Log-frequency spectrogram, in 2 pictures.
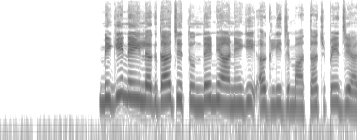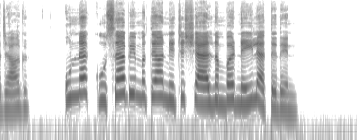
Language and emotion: Dogri, sad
